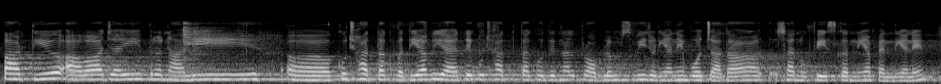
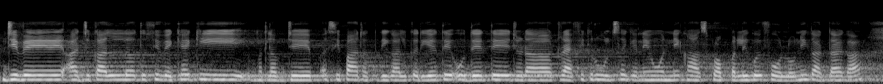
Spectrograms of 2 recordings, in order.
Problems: background sounds at intervals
